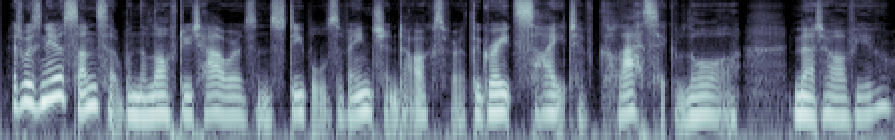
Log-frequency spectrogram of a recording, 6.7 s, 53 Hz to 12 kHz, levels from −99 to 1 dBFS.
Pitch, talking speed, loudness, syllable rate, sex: 160 Hz, 195 wpm, -20 LUFS, 4.7 syllables/s, female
